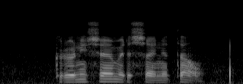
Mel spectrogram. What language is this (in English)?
Afrikaans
